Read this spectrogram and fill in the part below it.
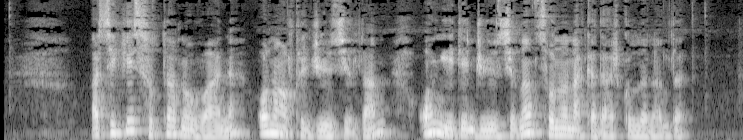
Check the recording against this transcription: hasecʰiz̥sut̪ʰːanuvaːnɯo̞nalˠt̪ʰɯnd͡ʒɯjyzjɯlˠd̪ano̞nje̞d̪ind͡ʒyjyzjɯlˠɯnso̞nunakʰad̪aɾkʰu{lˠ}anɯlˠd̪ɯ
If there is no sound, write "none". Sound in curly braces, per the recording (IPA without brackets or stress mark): lˠː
